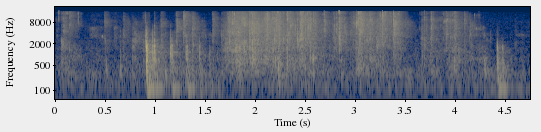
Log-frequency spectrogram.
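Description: Faint crunchy, crinkly chewing of toast and scrambled egg close to the microphone, with a sharp click about a second in.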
